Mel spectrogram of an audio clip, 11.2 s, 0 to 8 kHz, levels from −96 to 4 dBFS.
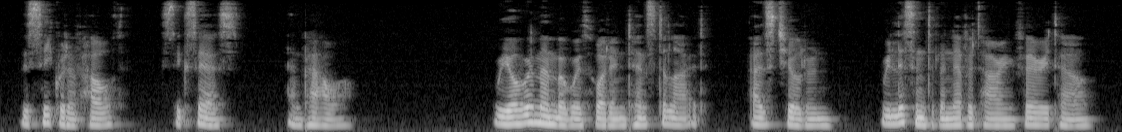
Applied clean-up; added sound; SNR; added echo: none; none; none; none.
